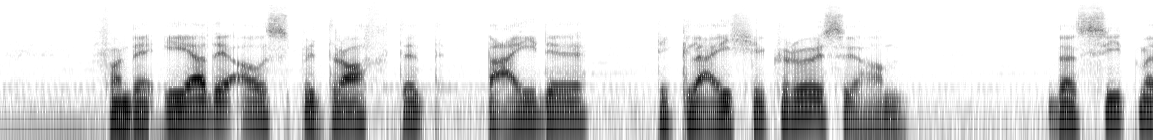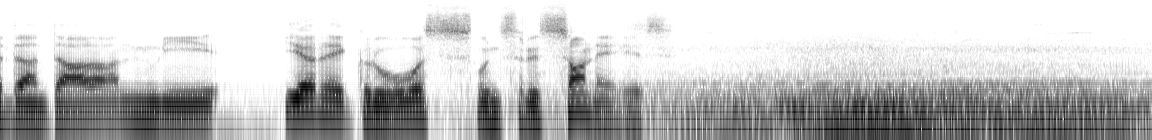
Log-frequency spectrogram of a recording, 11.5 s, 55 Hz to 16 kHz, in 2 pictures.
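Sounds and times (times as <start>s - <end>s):
speech: 0.5s - 4.6s, 5.2s - 9.4s
propeller-driven airboat on border patrol in a swamp roaring: 8.1s - 11.5s.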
